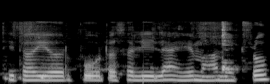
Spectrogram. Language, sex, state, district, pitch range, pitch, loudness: Marathi, female, Maharashtra, Nagpur, 185-205 Hz, 195 Hz, -23 LUFS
